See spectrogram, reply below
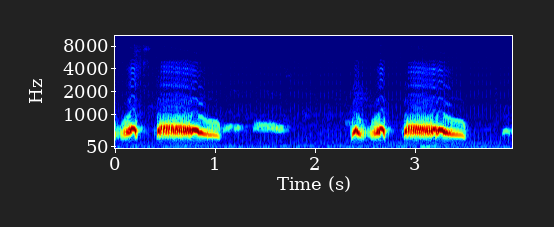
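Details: Spotted dove singing in the thổ sấm style: a long, descending coo, a few quiet murmured notes, then a full phrase of two short rising notes and a sustained falling coo.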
